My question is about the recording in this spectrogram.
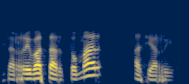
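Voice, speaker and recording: A man's voice: mid-range voice, very animated, moderate pace, dry recording. A man preaching a Sunday sermon, expounding scripture and asking rhetorical questions. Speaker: pastor. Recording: tinny phone-like radio sound.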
